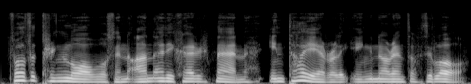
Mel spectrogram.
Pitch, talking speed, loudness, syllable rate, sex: 130 Hz, 140 wpm, -16 LUFS, 4.9 syllables/s, male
